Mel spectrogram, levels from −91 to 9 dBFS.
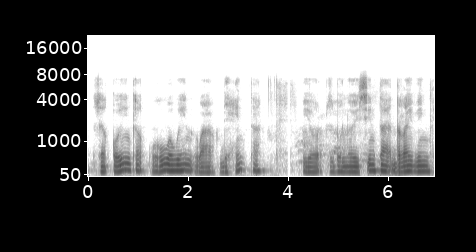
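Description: From 2.85 s to 4.07 s the speech catches and drags in a run of repeated stalls (stutter): eleven brief hitches, the longest about 71 ms, where the last sound is held and, in the longer ones, faded before the speech picks up again. Packets arrived late or slower than they were played, so the jitter buffer kept running dry. About 198 ms of stretched sound fills 16% of that stretch, with nothing actually lost.

Between 5.12 s and 6.24 s the speech turns slow and drawn out, playing at 88% speed while the pitch stays put. This is a jitter buffer slow-down. Running short of reserve, the receiver repeated single pitch periods and slivers of pauses to rebuild its cushion, adding 144 ms over that span. Throughout, the call codec limits the audio to 8 kHz, leaving the top end dull.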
